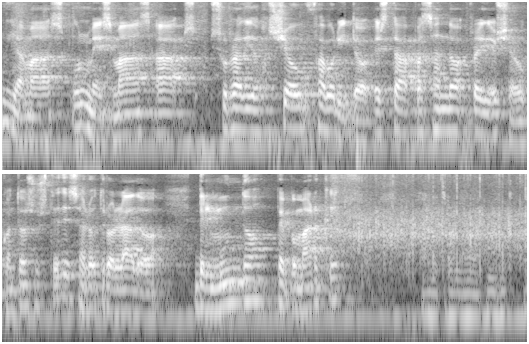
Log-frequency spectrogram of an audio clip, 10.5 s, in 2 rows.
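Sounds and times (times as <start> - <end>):
speech: 0.0 - 10.4
applause: 8.5 - 10.4.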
